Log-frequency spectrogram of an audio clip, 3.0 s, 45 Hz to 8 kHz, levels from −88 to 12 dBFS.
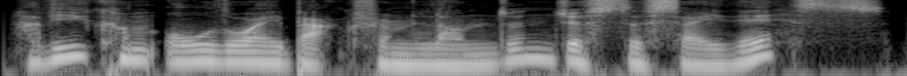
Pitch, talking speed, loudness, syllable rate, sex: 120 Hz, 260 wpm, -20 LUFS, 5.0 syllables/s, male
